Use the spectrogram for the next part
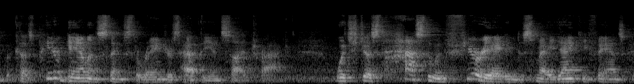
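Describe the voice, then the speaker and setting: A man's voice: medium pitch, a bit bright. Middle-aged man, roomy distant sports commentary. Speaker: sports analyst. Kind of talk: informal sports commentary to camera. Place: small indoor home office. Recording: roomy, distant mic, background hiss.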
